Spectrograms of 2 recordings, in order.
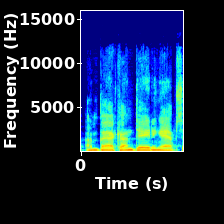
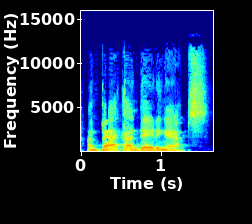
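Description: First: Said in the usual way. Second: Much higher, proud repeat; excited announcement. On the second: Shown as a demonstration.

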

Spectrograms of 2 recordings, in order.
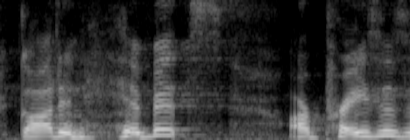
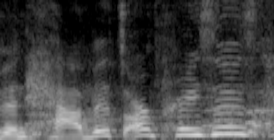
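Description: First: "inhibits" with a short i in the middle; mispronounced word. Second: "inhabits" with an open a in the middle; corrected word. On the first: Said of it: "You're saying it wrong". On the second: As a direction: say "inhabits", with "hab" as in cab. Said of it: "It's inhabits". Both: Retold or imitated.

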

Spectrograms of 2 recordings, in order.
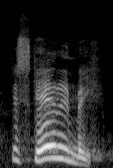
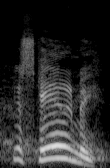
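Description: First: Laughing high pretend fright; mock scared. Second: Laughing high pretend fright, repeated; mock scared. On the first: Pastor voicing the Bible as scared, laughing. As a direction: laugh it out as if spooked. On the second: Pastor voicing the Bible as scared, laughing again.

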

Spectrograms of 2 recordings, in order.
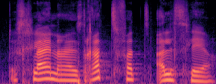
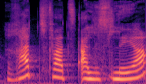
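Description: First: RATZFATZ ALLES LEER stated with a falling end; matter-of-fact statement. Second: RATZFATZ ALLES LEER as a question, rising at the end; disbelieving question. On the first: Cat telling the mouse the baby's name, "ratzfatz alles leer" falling matter-of-factly. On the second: Mouse echoing the cat's odd name, "Ratzfatz alles leer" rising in disbelief. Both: Acted.

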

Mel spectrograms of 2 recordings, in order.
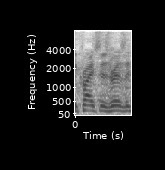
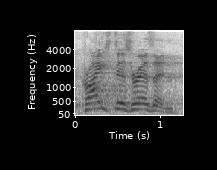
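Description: First: Said in the usual way. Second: Proclaimed out to the room; call to the congregation. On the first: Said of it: "I'll say". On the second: Shown as a demonstration. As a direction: call it out for the response. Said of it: "You say, He is risen indeed".

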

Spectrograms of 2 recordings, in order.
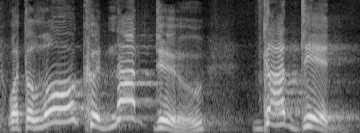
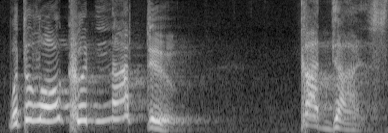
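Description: First: Said in the usual way. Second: High proclaiming reread of the verse; soaring high reread. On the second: Shown as a demonstration. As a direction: lift the whole line much higher, ringing. Reread with God does.

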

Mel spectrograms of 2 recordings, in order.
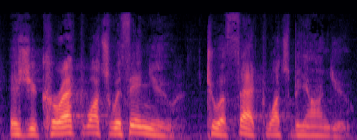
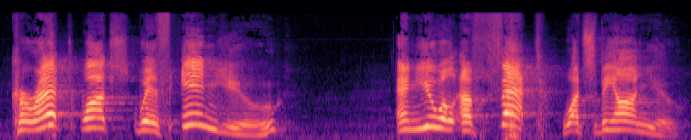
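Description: First: Said in the usual way. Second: Slow each word for weight; slow emphatic repeat. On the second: Shown as a demonstration. Preacher drives the point home, slow and emphatic. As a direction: Correct what's within you drawn out slowly. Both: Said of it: "repeated slower for emphasis".

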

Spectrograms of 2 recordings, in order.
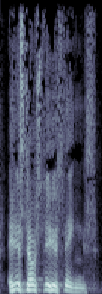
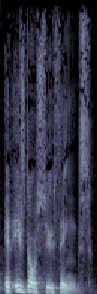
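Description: First: "is" leaned on, said louder; stress on is. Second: Said in the usual way. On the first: Shown as a demonstration. Preacher driving his point home to the congregation, louder stress on "is". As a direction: repeat it louder, hitting "is".

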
